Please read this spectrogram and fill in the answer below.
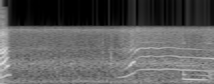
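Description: A young child's high-pitched squeal, rising quickly and then held for about a second, over the creak-free hush of an outdoor playground; an adult's voice joins near the end.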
